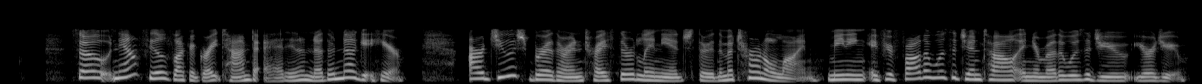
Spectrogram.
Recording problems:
high frequencies cut off; noticeable; nothing above 5.5 kHz

